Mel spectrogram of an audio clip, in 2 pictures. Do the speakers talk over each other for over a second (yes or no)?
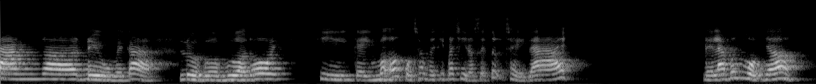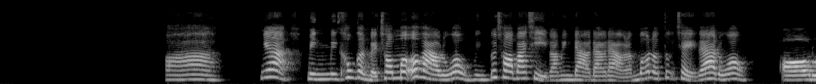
no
